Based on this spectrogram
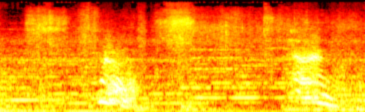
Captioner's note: angry Grunt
